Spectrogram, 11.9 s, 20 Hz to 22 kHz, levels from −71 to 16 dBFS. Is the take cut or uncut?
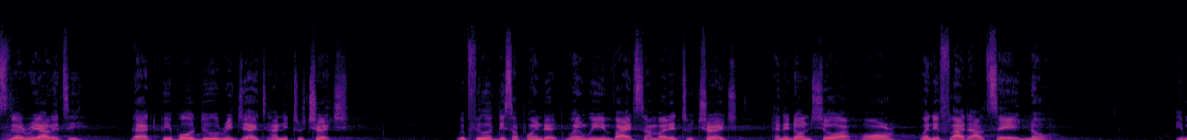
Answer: cut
